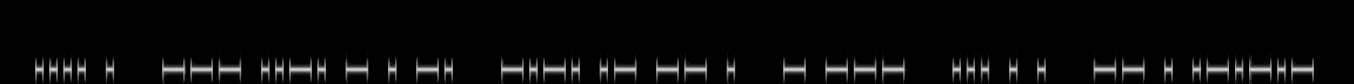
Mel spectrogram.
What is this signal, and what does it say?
Morse code, heard as a keyed tone, about 17 wpm, 700 Hz. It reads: HE OFTEN CAME TO SEE ME.
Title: Sentences from Top 1000 Words - Review Part 1 - 17wpm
